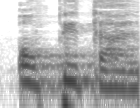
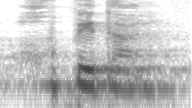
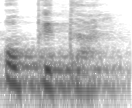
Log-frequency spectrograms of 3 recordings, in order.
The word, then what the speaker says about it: hôpital: See, we saw here, we learned here that H is mute. See, H is mute. So here, it is pronounced as hôpital, not hospital. H is silent. So, it is pronounced as hôpital.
